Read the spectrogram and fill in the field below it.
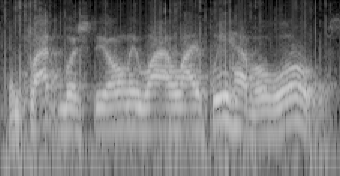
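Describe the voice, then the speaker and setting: An actor playing a sarcastic ex-cop private detective with a Brooklyn accent, in 1940s film acting with a breezy, wisecracking delivery. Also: male voice, fairly high pitch, fairly quick, darkish tone, lightly acted, low-quality recording. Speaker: private investigator. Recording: old film soundtrack with faint hiss.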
